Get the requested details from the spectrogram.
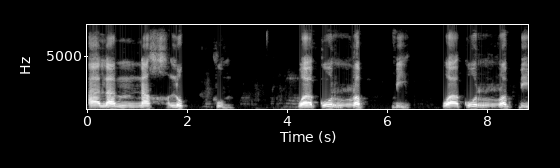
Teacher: Jadi lamnya sudah tidak berbunyi lagi. Qafnya pun sudah tidak berbunyi lagi.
